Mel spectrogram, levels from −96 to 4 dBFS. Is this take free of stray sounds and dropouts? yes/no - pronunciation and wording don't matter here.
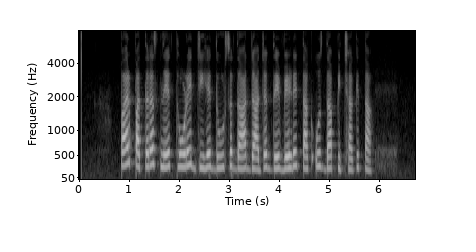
yes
